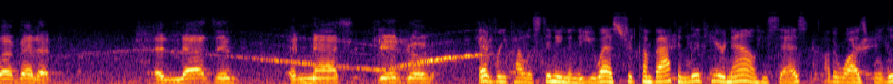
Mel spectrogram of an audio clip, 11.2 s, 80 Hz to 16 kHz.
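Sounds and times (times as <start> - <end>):
speech: 0.0 - 0.8, 1.9 - 11.1
ambulance siren racing by: 0.0 - 9.1.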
